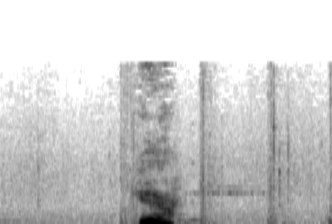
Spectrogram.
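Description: A young boy calls out briefly.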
